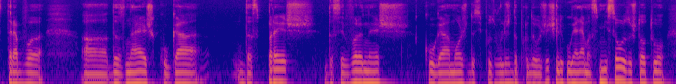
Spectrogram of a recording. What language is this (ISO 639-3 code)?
bul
